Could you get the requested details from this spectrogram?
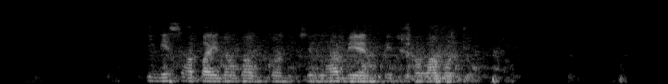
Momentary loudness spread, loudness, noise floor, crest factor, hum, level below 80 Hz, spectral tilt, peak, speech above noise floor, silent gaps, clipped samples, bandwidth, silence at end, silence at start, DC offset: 15 LU; -31 LUFS; -84 dBFS; 22 dB; none; -70 dBFS; -6.5 dB/octave; -10 dBFS; 53 dB; none; under 0.1%; 7.6 kHz; 0.45 s; 1.45 s; under 0.1%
